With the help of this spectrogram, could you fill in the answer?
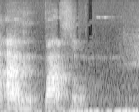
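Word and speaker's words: ἁρπάζω: que viene de un verbo griego que se pronuncia arpazo y ese verbo griego lo que significa es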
